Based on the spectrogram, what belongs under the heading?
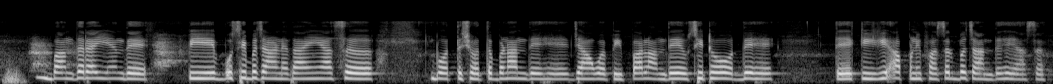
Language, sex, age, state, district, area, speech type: Dogri, female, 30-45, Jammu and Kashmir, Reasi, rural, spontaneous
